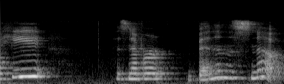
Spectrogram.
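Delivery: ordinary talk, nothing marked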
